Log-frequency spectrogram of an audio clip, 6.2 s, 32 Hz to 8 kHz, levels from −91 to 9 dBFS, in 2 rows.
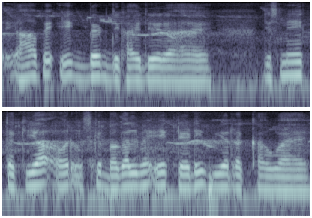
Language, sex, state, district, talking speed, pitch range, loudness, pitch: Hindi, male, Uttar Pradesh, Lucknow, 205 wpm, 130-160 Hz, -18 LUFS, 145 Hz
